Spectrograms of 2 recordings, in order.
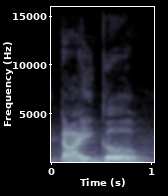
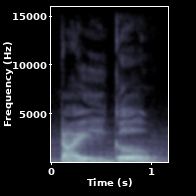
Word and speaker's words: टाइगर: फिर है टाइगर, टाइगर, टाई, टाई को लंबा बोल रहे हैं, तो क्या है, इसके फर्स्ट सिलेबल पर स्ट्रेस आ रहा है।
